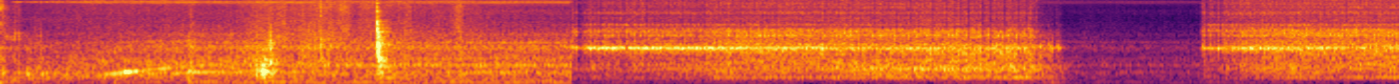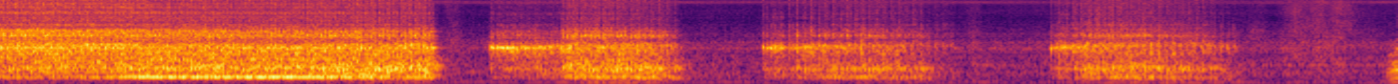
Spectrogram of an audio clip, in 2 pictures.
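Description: Wood turning on a lathe while the area left by the live center is cleaned up: steady scraping and rasping bursts of tool on spinning wood, separated by short pauses, close by and with no talk.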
